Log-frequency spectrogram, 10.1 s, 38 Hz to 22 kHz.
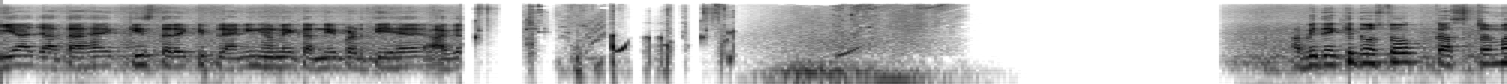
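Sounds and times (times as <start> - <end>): cartoon pops and plops: 3.5 - 5.0.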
